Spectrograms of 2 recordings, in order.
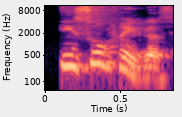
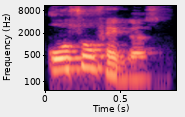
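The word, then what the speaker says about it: oesophagus: ठीक है, उसके बाद ये हमारा जो ईसोफेगस है, नॉट ओसोफेगस, ओ का प्रोनाउंसिएशन नहीं करना है, ईसोफेगस।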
